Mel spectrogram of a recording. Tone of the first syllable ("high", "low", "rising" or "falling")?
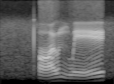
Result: rising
